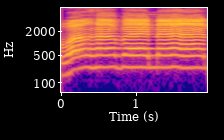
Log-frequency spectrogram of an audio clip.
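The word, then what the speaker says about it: وهبنا: Huruf b sudah mati, ba sukun. Ah, ba itu surat qalqalah. Jika itu sukun. Nah, karena bacaan ini adalah qalqalah di tengah, artinya ini adalah qalqalah sughra. Bunyi tersebut harus diulang pada 'ba'.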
